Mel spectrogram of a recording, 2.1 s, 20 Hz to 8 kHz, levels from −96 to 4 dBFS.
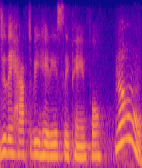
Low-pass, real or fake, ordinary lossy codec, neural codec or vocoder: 7.2 kHz; fake; Opus, 16 kbps; codec, 16 kHz, 0.9 kbps, LongCat-Audio-Codec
